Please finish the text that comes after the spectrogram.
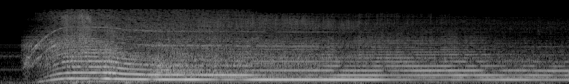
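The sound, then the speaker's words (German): Drone motors, started with a finger tap on a tablet, spin up with a rising whine that quickly settles into a steady, loud high-pitched buzz as the drone shoots vertically into the air like a rocket, holding constant with no voices. “startet die Motoren mit einem Fingertipp. Senkrecht wie eine Rakete schießt die Drohne in die Luft.”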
